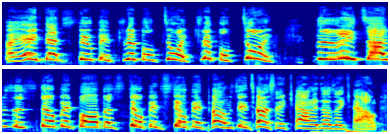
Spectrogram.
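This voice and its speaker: Woman doing a teddy bear boy, little, furious, wailing, shouting, high, sobbing. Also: animated, takes it slowly, creaky, few pauses, full character voice. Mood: whiny tantrum.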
